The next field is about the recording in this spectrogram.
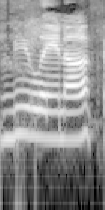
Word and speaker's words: Milaena: I don't want to rain on your parade, but it's Milaena Ferrarese.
